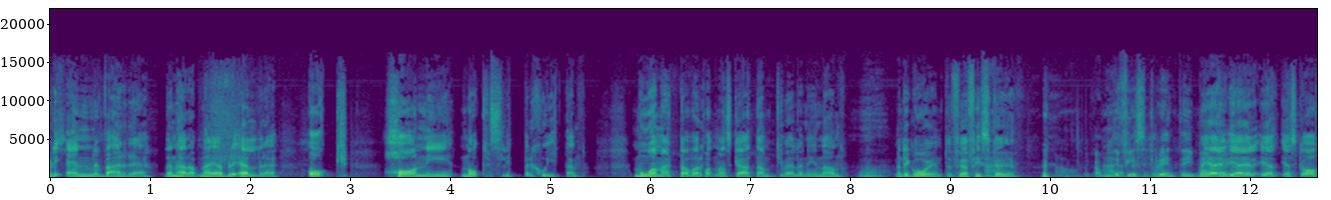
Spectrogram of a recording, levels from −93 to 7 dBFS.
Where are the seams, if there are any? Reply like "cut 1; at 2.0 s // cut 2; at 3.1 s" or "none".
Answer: cut 1; at 1.1 s // cut 2; at 1.5 s // cut 3; at 4.4 s // cut 4; at 6.5 s // cut 5; at 7.2 s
